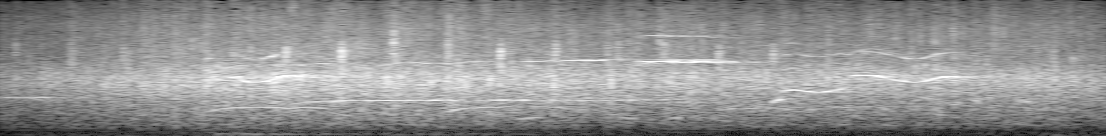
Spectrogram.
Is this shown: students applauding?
yes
